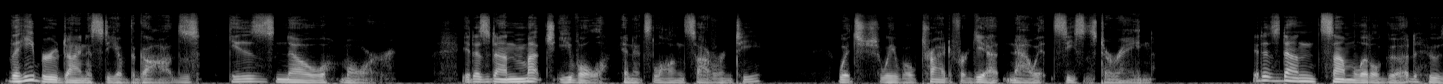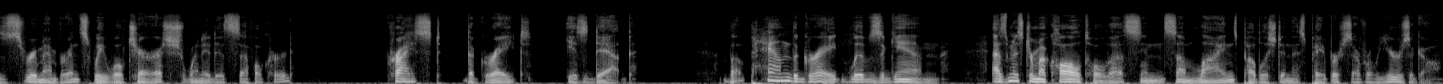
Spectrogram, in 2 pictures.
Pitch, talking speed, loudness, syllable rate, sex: 100 Hz, 145 wpm, -23 LUFS, 4.1 syllables/s, male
